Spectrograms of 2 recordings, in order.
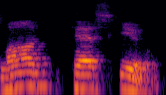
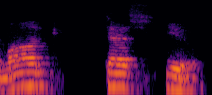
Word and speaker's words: Montesquieu: I break it up into syllables. Okay, so as you're going through each name, I would do this. Montesquieu, right? So Montesquieu. So you have 3 syllables, meaning the 3 branches of government.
